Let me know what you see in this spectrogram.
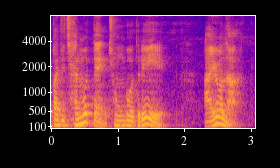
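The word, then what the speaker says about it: Ajona: 아요나 짠크렘을 같이 리뷰해 보도록 하겠습니다. 우리나라에서는 아조나라는 이름으로도 불리우는 것 같은데요. 원래 이름은 독일식 이름으로는 아요나라고 발음이 된다고 합니다.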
